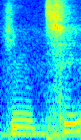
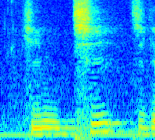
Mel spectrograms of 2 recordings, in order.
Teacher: 김치 할 때는 치를 정확히 발음하는데 뒤에 다른 말이 오면 김치찌개 할 때 치의 파열 정도가 약화됩니다.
